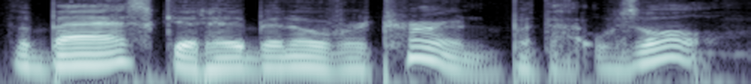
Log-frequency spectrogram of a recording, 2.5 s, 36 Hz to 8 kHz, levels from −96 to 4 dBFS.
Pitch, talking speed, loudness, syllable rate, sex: 115 Hz, 215 wpm, -16 LUFS, 5.6 syllables/s, male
